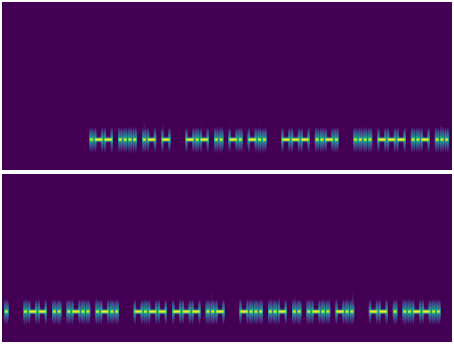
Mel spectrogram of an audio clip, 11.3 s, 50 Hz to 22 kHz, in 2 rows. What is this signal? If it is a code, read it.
Morse code, heard as a keyed tone, about 40 wpm, 700 Hz. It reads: WHAT KIND OF HOUSE WILL YOU BUILD ME?
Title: Sentences from Top 1000 Words - Review Part 1 - 40wpm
